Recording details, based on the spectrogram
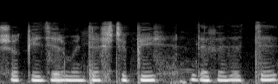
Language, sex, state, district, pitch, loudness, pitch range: Bengali, female, Assam, Hailakandi, 195 Hz, -12 LUFS, 190-200 Hz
